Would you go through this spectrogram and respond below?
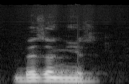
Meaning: feminine singular of besogneux
- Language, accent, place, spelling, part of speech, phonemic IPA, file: French, France, Lyon, besogneuse, adjective, /bə.zɔ.ɲøz/, LL-Q150 (fra)-besogneuse.wav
